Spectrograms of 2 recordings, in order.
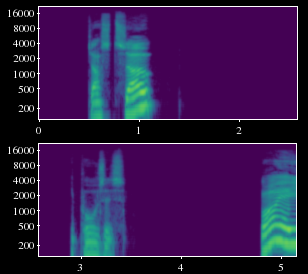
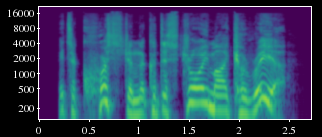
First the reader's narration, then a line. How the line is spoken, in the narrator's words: he says angrily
